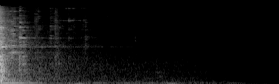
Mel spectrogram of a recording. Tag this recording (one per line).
bin
bottle
break
crack
crunch
drop
glass
recycling
shards
shatter
smash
